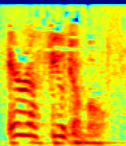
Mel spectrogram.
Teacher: the word irrefutable accent on the third syllable not the second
